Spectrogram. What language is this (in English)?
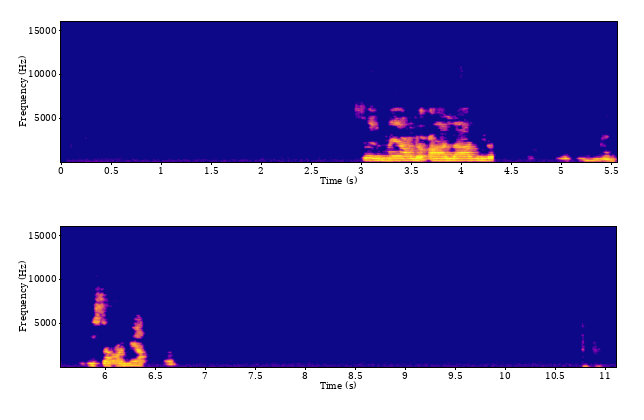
Inupiaq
